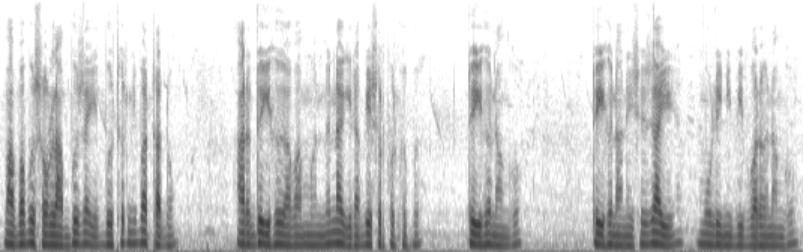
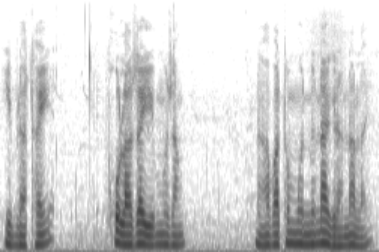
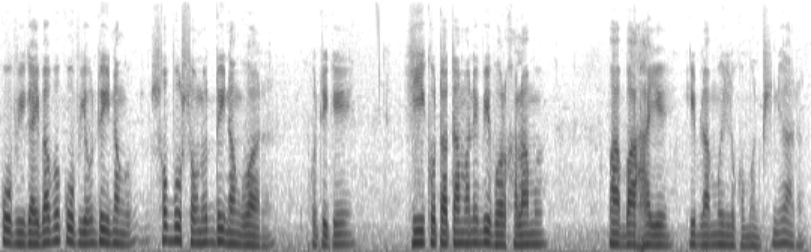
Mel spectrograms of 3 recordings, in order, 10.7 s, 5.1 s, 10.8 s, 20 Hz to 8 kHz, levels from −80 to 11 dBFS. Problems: none marked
